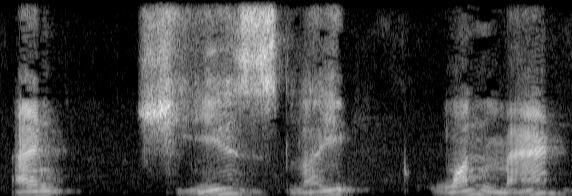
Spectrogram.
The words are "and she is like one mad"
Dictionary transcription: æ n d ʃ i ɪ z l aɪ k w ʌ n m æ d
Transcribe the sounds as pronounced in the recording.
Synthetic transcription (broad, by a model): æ n d ʃ i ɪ z l aɪ k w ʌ n m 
